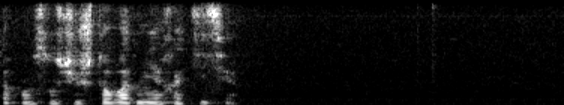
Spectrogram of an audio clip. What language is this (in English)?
Russian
